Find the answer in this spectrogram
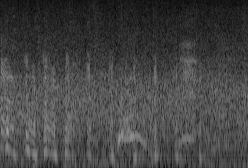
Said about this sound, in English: You know, I don't know if your audience is aware, there's applause, but there is a COVID pandemic going on.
